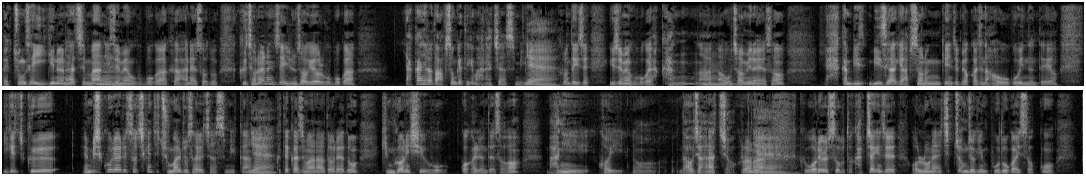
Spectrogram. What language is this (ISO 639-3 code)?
kor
